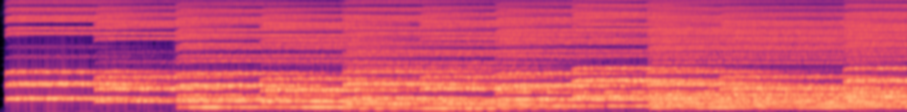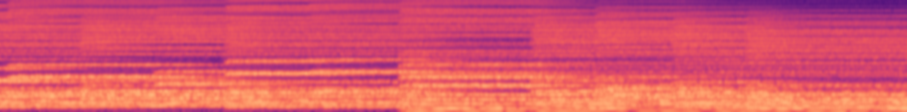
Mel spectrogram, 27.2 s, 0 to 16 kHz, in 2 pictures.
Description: SYN VOX, Roland JX-1; Factory presets

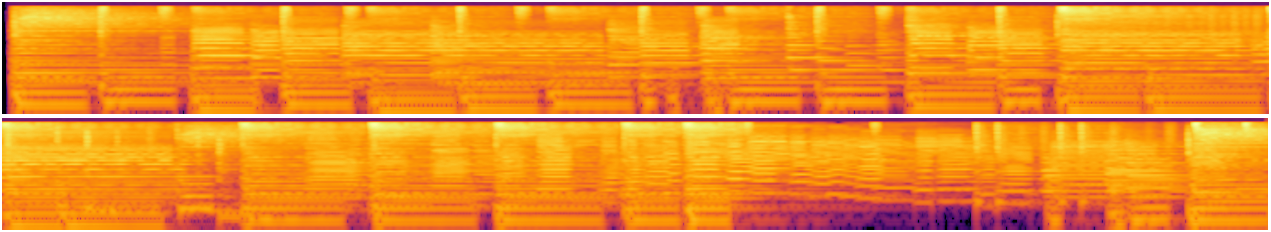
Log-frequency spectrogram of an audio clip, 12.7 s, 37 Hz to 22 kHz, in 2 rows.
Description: Jazz, Roland EM-10

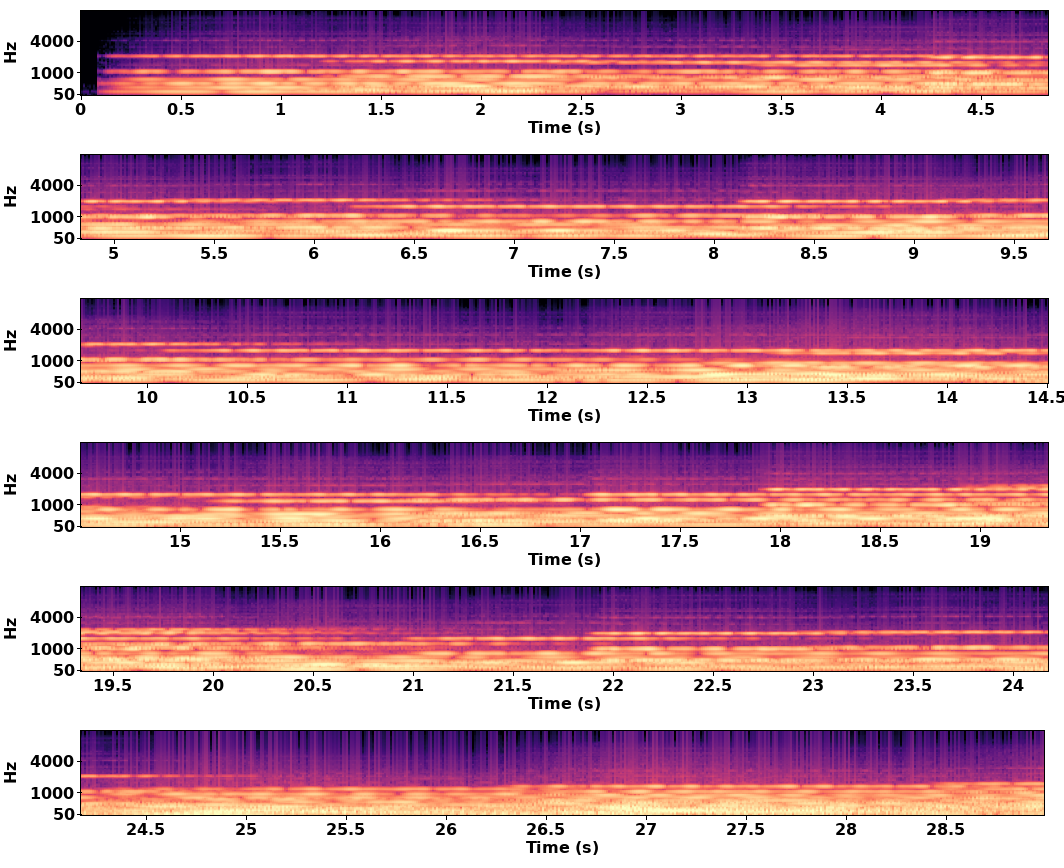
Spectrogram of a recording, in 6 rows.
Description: Bellsynth, Korg M1Rex; Factory Patches

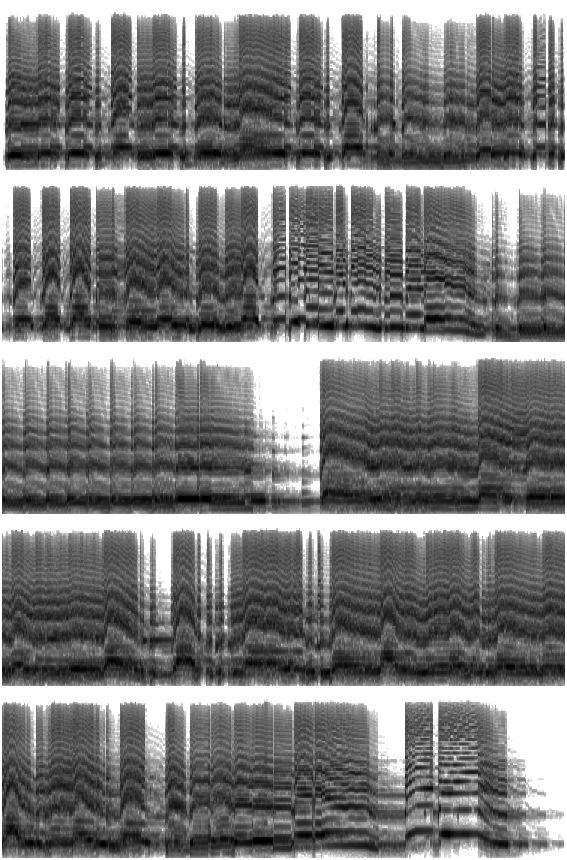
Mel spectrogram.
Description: TALKING CRY

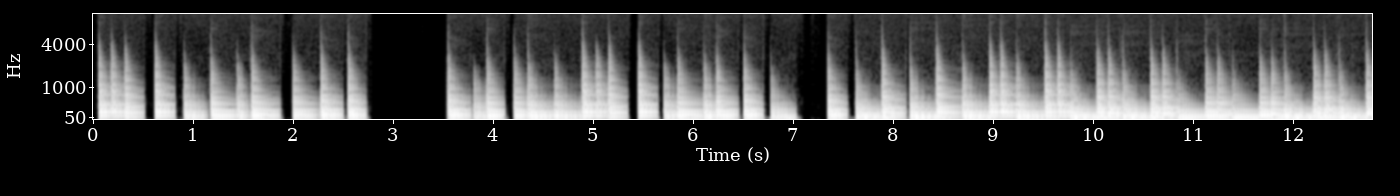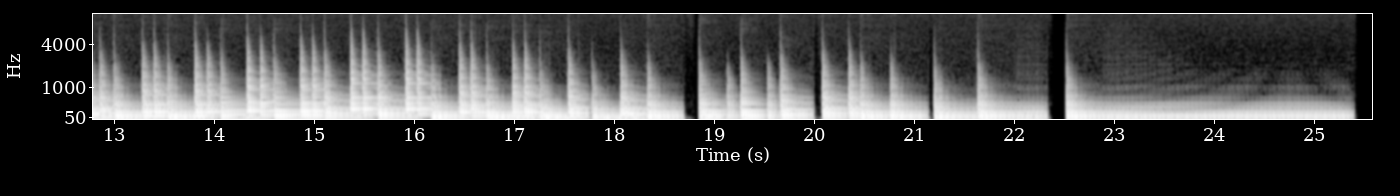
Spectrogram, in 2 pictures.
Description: Mini Attack, Peavey DPM Spectrum Bass

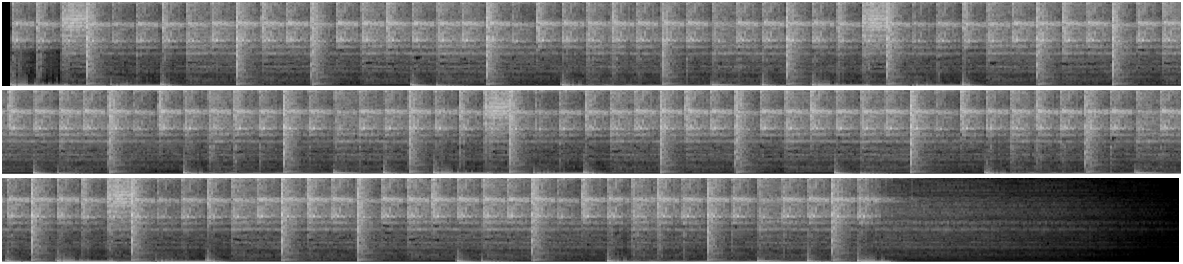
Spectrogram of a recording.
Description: Drum Bass

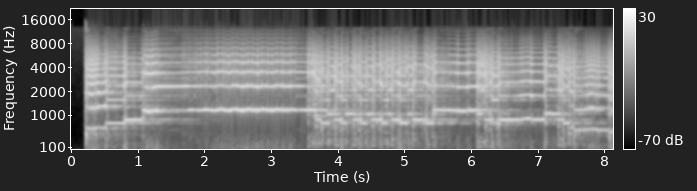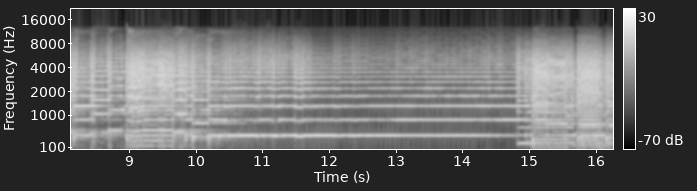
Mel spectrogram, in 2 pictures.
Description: Lead Gtar, Kawai K5000S factory presets

